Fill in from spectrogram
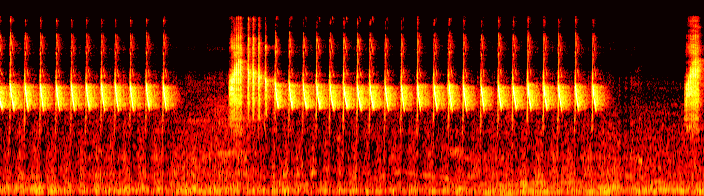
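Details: Kapas tembak singing gacor ngebren for tutoring songbirds: a quick series of sharp repeated notes, a bright burst leading into a longer even run, then quiet before another onset.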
